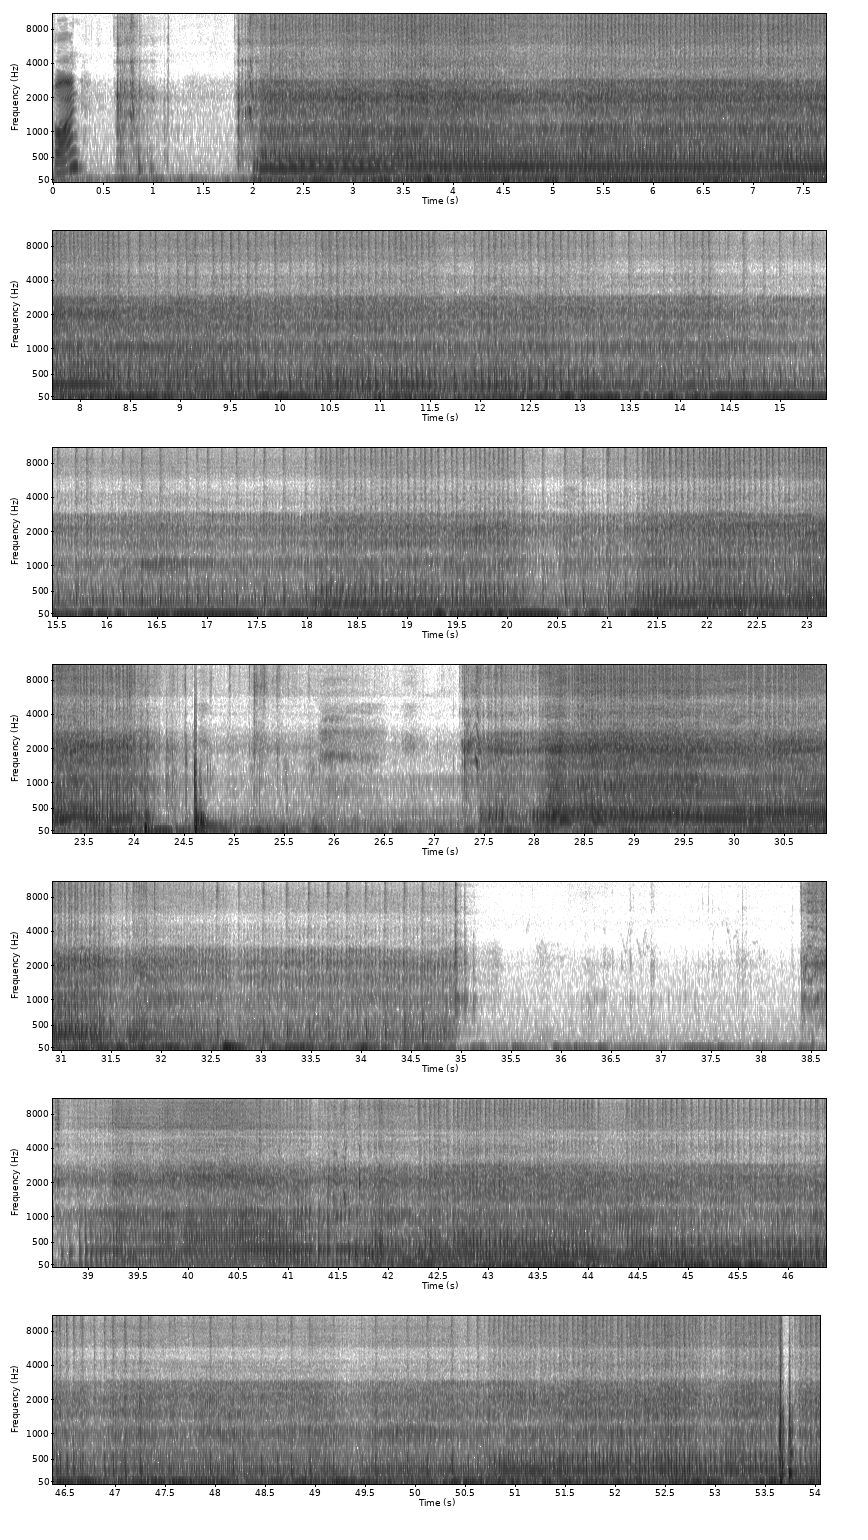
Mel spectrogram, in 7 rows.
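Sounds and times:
dirt bike engine revving: 0:01.8 - 0:35.2, 0:38.4 - 0:54.0
sharp knocks: 0:24.0 - 0:25.9, 0:53.6 - 0:54.0.

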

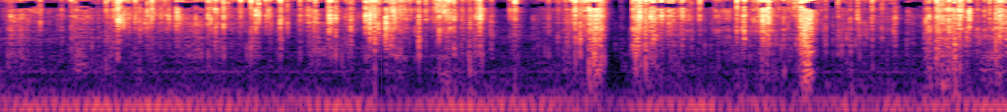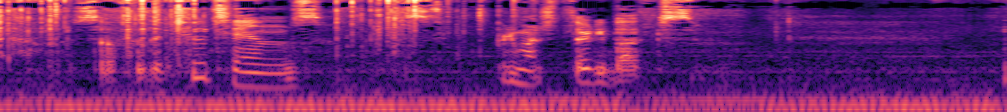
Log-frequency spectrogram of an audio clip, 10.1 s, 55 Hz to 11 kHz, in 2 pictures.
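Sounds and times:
foil wrapper tearing and crinkling: 0:00.0 - 0:07.5
truck engine idling: 0:00.0 - 0:10.0.

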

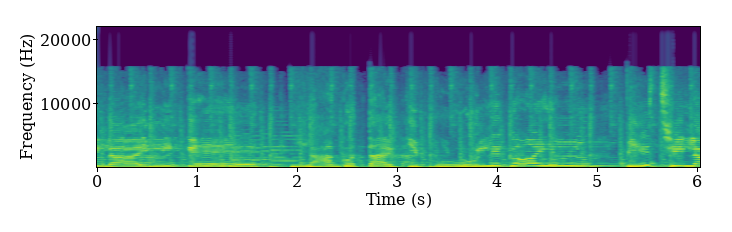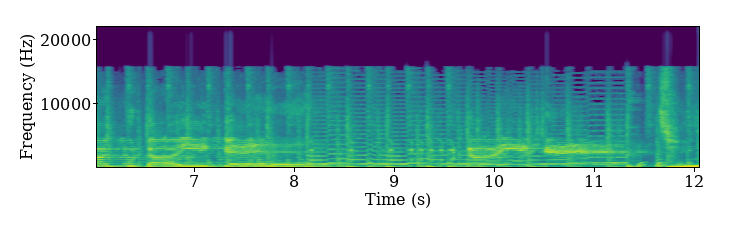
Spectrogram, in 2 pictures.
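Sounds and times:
person singing: 0:00.0 - 0:08.3, 0:09.0 - 0:12.0
devotional song instrumental: 0:00.0 - 0:12.0
drum strikes: 0:08.0 - 0:12.0.

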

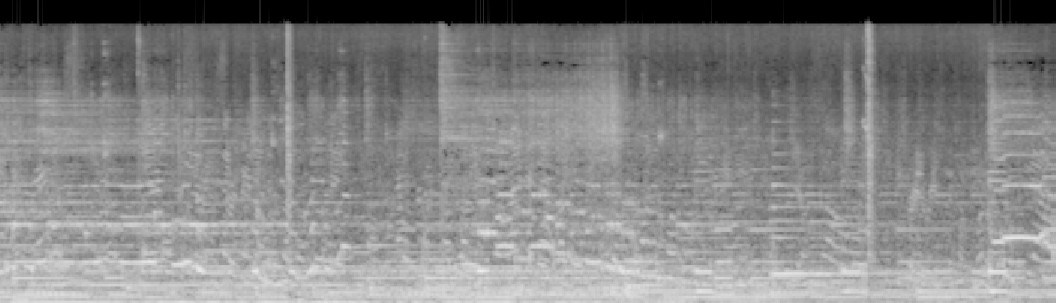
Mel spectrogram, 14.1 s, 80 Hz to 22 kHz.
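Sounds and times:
flute solo: 0:00.0 - 0:10.1, 0:13.1 - 0:14.0
drums: 0:00.0 - 0:14.0
electric bass: 0:00.0 - 0:14.0.

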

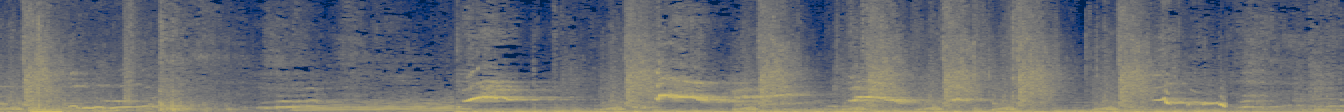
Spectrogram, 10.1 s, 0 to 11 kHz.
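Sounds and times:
cane swishing lashes: 0:04.4 - 0:09.2.

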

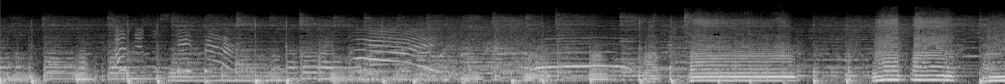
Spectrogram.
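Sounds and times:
marching brass band playing: 0:00.0 - 0:10.0
trombone: 0:00.0 - 0:10.0.

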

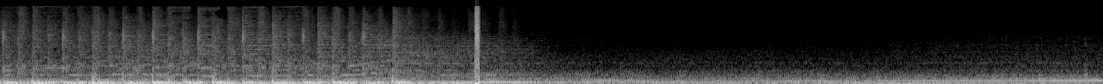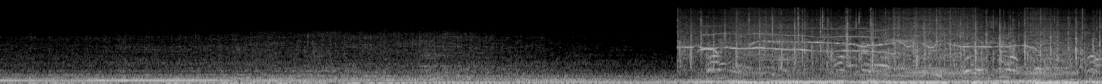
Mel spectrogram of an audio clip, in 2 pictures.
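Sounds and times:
road noise: 0:00.0 - 0:22.0
car engine drone: 0:03.0 - 0:22.0.

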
